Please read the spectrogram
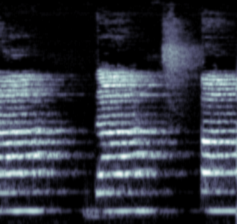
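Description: A woman's voice chanting Telugu syllables in a sing-song way: two long notes, each held on a level pitch for under a second, with a short break between them.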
